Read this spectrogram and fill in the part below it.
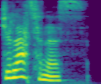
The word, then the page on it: gelatinous: British English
